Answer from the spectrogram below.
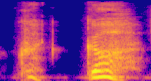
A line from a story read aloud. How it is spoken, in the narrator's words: she exclaimed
